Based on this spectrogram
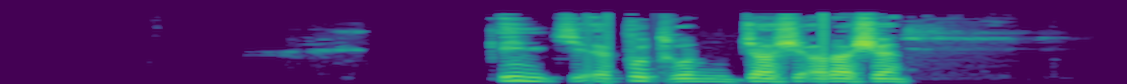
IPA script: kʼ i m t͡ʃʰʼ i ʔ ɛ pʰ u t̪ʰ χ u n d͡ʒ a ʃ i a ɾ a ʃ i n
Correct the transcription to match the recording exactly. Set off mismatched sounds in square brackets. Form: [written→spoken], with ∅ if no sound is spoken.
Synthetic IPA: kʼ i [m→n] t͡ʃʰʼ i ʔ ɛ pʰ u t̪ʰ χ u n d͡ʒ a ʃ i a ɾ a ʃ [i→ɛ] n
